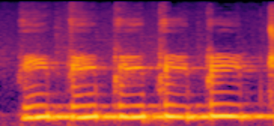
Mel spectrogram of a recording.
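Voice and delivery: high, piping frog peeps; squeaky, rapid little peeps; spring peeper. Pretend. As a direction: peep like a tiny tree frog. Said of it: "I've heard lots of spring peepers".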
